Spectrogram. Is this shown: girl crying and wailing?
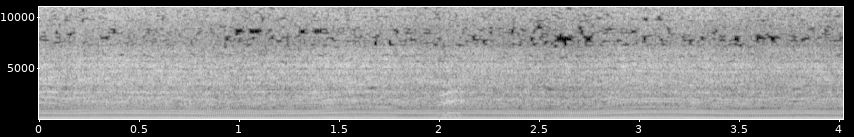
no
